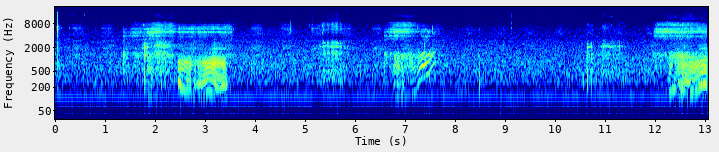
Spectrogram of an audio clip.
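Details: A father asleep, snoring: three loud rasping snores about every five seconds, roughly 12 breaths a minute, with quiet room hum between them.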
